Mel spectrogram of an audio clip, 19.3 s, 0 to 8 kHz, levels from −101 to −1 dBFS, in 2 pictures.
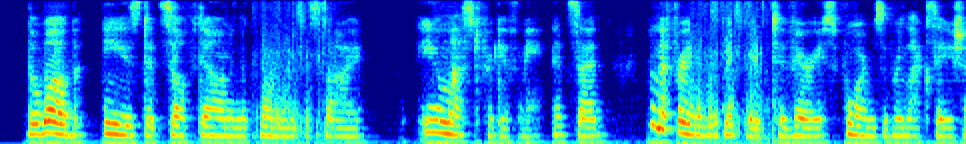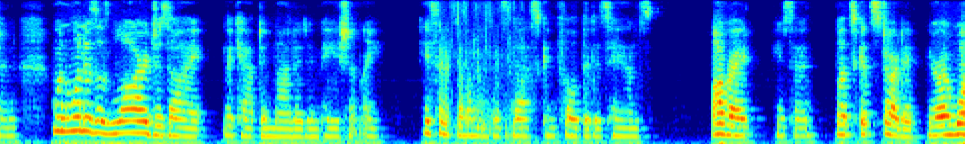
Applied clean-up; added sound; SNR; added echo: neural separator model SepFormer DNS4.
